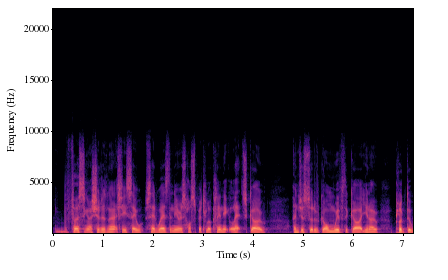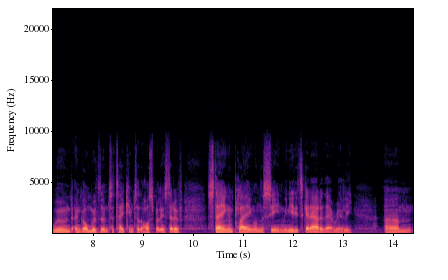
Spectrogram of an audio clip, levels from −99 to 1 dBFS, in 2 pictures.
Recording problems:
muffled; slightly; fading above 3.5 kHz

